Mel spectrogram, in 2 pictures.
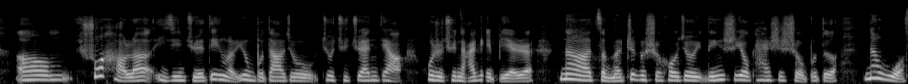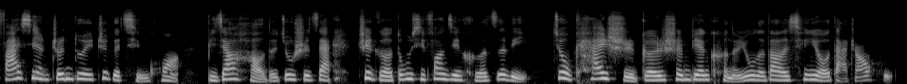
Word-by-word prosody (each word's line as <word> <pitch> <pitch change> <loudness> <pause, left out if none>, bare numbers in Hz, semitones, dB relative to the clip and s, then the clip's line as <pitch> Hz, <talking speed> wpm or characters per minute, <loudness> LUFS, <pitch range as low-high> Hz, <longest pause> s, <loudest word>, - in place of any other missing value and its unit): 嗯， 215 +4 +2
说 375 +6 +2
好 165 - 0
了 180 +3 +2
已 200 - -3
经 185 +1 0
决 170 -2 +1
定 225 +4 +1
了， - - 0
用 215 -3 +1
不 170 - -2
到 175 -2 +1
就 165 -3 -1
就 205 - -2
去 185 -1 -7
捐 185 +2 -1
掉， 180 -8 0 0.2
或 220 -3 +1
者 185 - +3
去 185 +3 -2
拿 170 -2 +1
给 180 -2 -2
别 145 -2 0
人， 150 +2 +2 0.3
那 230 -5 +5
怎 185 -3 +1
么 160 +1 +2
这 235 +8 0
个 210 -2 0
时 195 - -3
候 185 0 +1
就 190 0 +3
临 190 +4 +2
时 220 -1 -3
又 205 -2 +4
开 195 +1 -4
始 195 -1 -5
舍 180 - -1
不 180 - -5
得， 155 -3 -2 0.2
那 280 +2 +4
我 210 -7 +3
发 240 +4 0
现 270 -4 0
针 245 +2 +2
对 245 -2 +1
这 280 +5 -4
个 210 - +1
情 150 -6 -5
况， 185 0 -5 0.2
比 190 - -2
较 240 +6 +2
好 170 -8 -3
的 160 +2 -4
就 230 +4 0
是 210 -1 0
在 205 -1 -1 0.2
这 290 -2 +2
个 195 -4 0
东 225 +5 0
西 240 -1 -2
放 250 +2 0
进 215 -2 +2
盒 175 -3 -2
子 230 +6 0
里， 205 - -1 0.2
就 295 -6 +3
开 260 +4 +1
始 175 -10 0
跟 195 +5 +2
身 220 +1 0
边 220 -1 +3
可 - - -6
能 140 -2 -1
用 210 +5 +2
得 195 - +1
到 210 +1 +1
的 190 - +2
亲 200 +4 -2
友 180 -5 +2
打 135 - -5
招 170 +8 -6
呼。 380 - -11
200 Hz, 275 characters per minute, -24 LUFS, 180-230 Hz, 0.3 s, 那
